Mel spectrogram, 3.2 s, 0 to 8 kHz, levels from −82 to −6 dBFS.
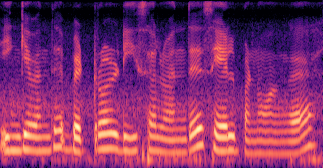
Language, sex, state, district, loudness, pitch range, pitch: Tamil, female, Tamil Nadu, Kanyakumari, -18 LUFS, 185-225 Hz, 210 Hz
